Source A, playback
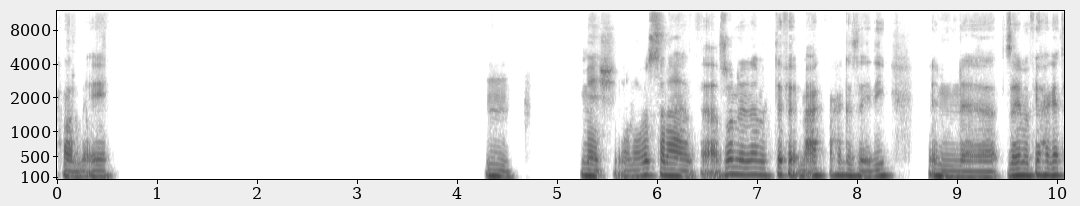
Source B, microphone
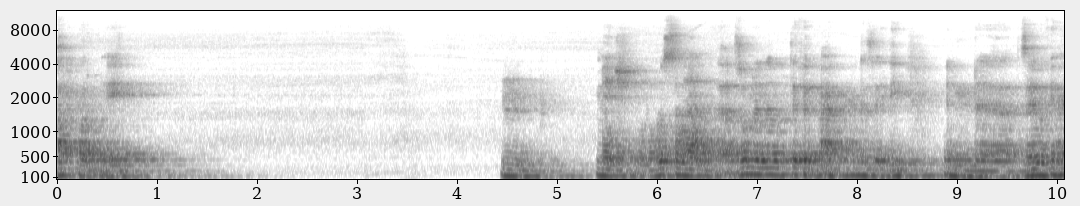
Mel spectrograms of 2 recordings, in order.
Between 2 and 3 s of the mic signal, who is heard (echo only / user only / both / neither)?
neither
